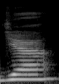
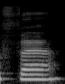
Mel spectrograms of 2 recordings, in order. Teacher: আর ইস্তিফালের ক্ষেত্রে তার বিপরীত। জিহ্বার গোড়াটা উচ্চারণের সময় নিচের দিকে চেপে থাকার কারণে হরফগুলো পাতলা হয়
